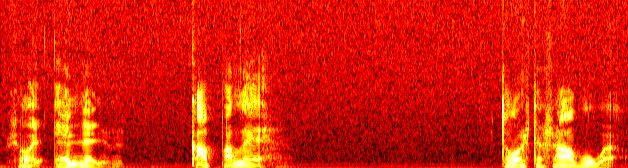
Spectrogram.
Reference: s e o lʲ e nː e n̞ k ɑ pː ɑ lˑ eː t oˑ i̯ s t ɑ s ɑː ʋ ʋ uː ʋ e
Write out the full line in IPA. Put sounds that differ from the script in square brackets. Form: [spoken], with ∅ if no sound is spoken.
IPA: s e o lʲ e nː e n̞ k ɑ pː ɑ lˑ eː t oˑ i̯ s t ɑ s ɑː ʋ ʋ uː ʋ e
